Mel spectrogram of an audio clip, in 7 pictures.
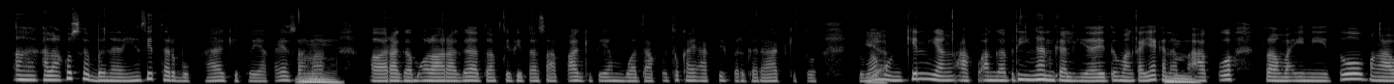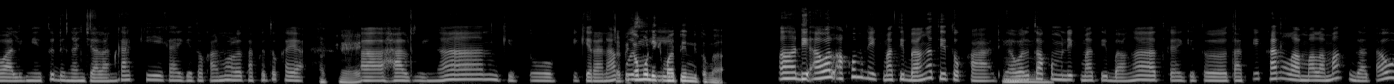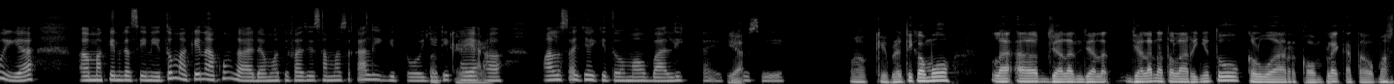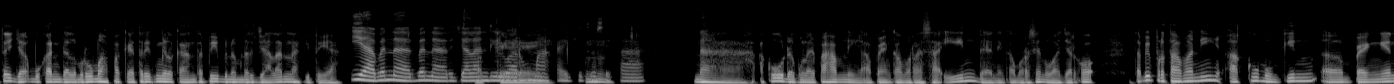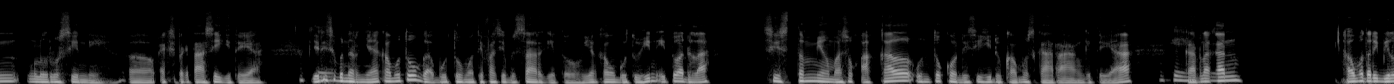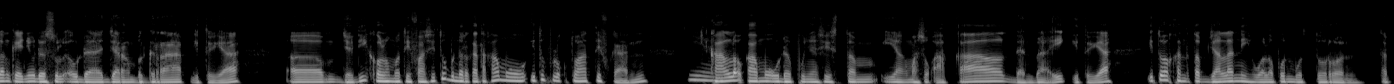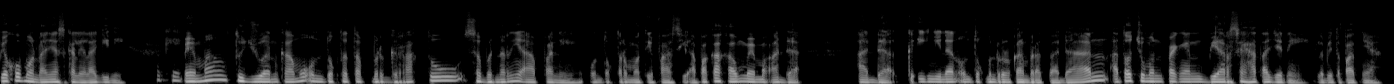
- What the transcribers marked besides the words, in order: in English: "treadmill"; in English: "mood"
- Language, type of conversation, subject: Indonesian, advice, Bagaimana cara tetap termotivasi untuk lebih sering bergerak setiap hari?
